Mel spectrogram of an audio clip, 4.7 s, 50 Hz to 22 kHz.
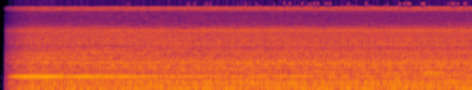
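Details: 2010 Renault Logan 1.6 16v automatic: thin steady whine over idle for about 1.5 seconds at start, then fades; converter-to-engine flexplate gear wheel loose and broken, studs damaged, fixed by replacing wheel and studs.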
